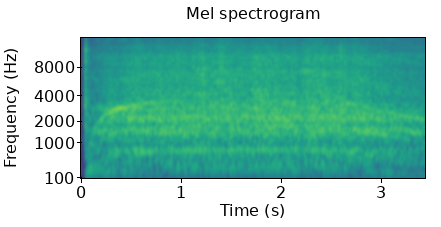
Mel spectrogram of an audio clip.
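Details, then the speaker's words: Used vintage Electrolux 560 upright vacuum, thought to be late 1970s–early 80s, running with the empty used bag removed: the motor spins up to a steady, high, unlaboured whine; suction at the base is present, improves with the bag removed, and needs servicing. "there definitely suction but it certainly will benefit from a bit of a service"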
